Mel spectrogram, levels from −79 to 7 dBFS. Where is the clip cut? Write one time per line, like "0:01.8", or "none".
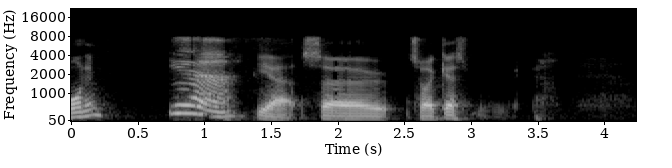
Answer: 0:01.3
0:02.5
